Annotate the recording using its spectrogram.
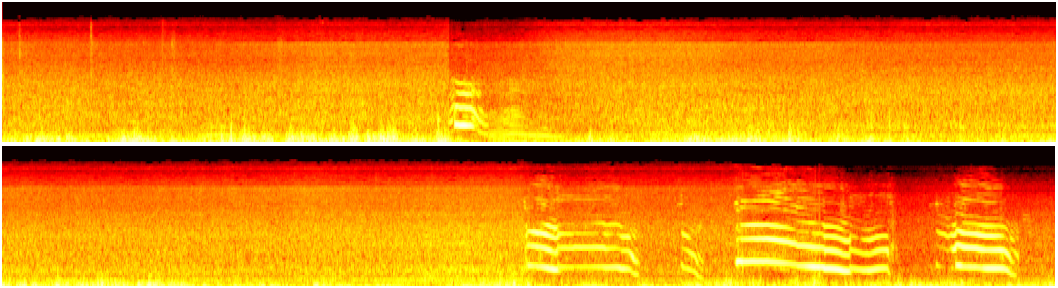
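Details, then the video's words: Impatient at sitting still on the beach, Alaskan Malamute Tonka gives one quavering howl, then after a pause a rapid burst of stepped, wavering howls and whines. Wind and surf hiss steadily throughout. "Tonka the Alaskan Malamute Reacts to sitting still at the Beach"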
